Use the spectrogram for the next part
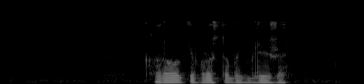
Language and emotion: Russian, neutral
